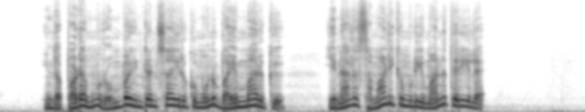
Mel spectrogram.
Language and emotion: Tamil, fearful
